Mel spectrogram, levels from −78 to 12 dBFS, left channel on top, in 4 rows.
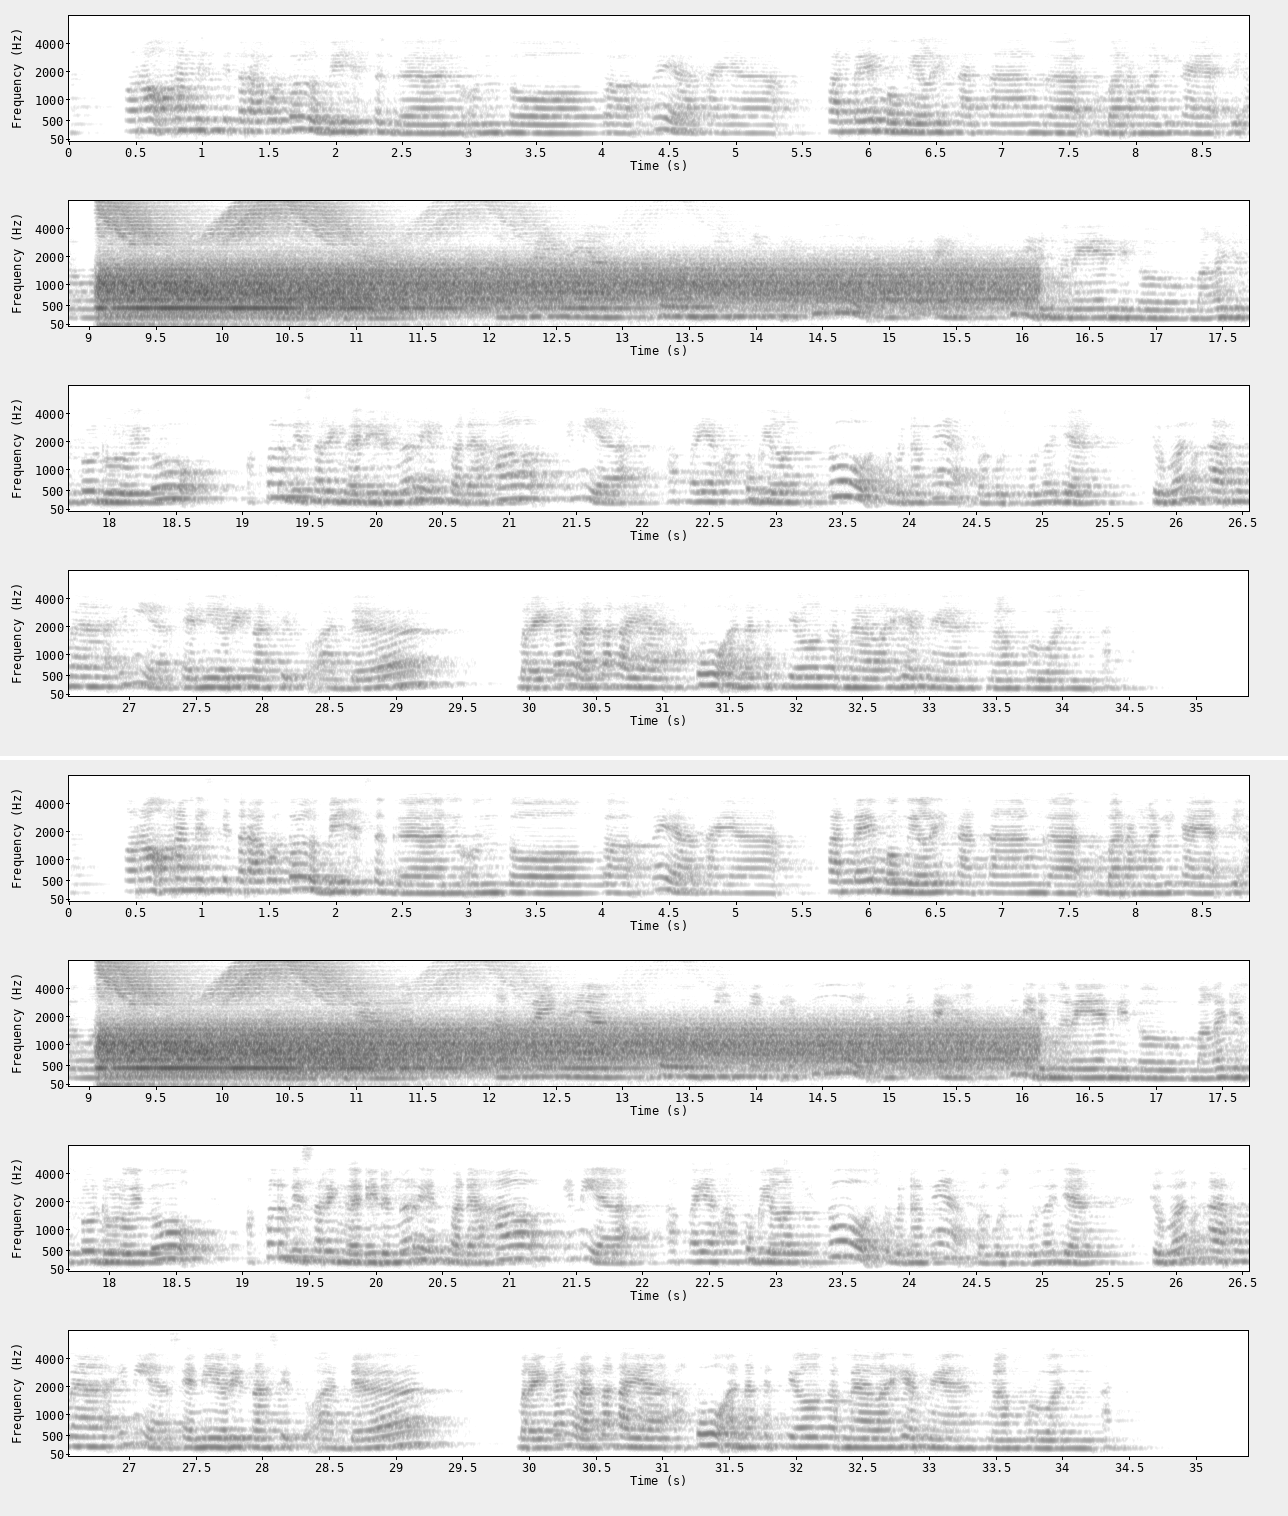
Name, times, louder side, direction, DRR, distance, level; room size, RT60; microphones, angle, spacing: voice 1, 0.4-5.3 5.7-9.8 10.3-11.5 12.0-18.6 19.2-21.9 22.2-25.4 25.8-29.2 29.9-34.3, right 1 dB, 65° right, 0 dB, 6.5 m, -41 dB
sound 1, 9.0-16.1, equal, ahead, 0.9 m, -26 dB
29.0 x 20.5 x 6.5 m, 0.96 s
head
